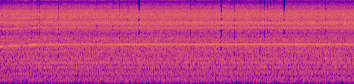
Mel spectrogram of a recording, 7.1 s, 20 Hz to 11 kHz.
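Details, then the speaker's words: RO plant high-pressure pump after its digital panel current setting was raised to 1.5 A: a steady, even hum with a faint constant high tone, no longer cutting out. Normal running. "अब आप देख रहे होंगे कि अब ये बंद नहीं हो रहा है, ठीक है।"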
